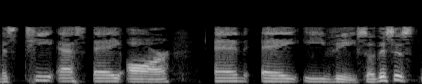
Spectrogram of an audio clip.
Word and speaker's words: Tsarnaev: like Tsar, like a Russian Tsar, right. – Aev. So this is what he would sound like. – Johar Tsarnaev.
